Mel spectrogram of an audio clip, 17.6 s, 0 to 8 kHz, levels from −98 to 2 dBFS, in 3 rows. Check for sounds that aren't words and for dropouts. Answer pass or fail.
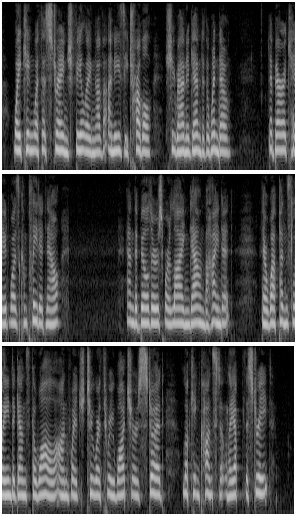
pass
